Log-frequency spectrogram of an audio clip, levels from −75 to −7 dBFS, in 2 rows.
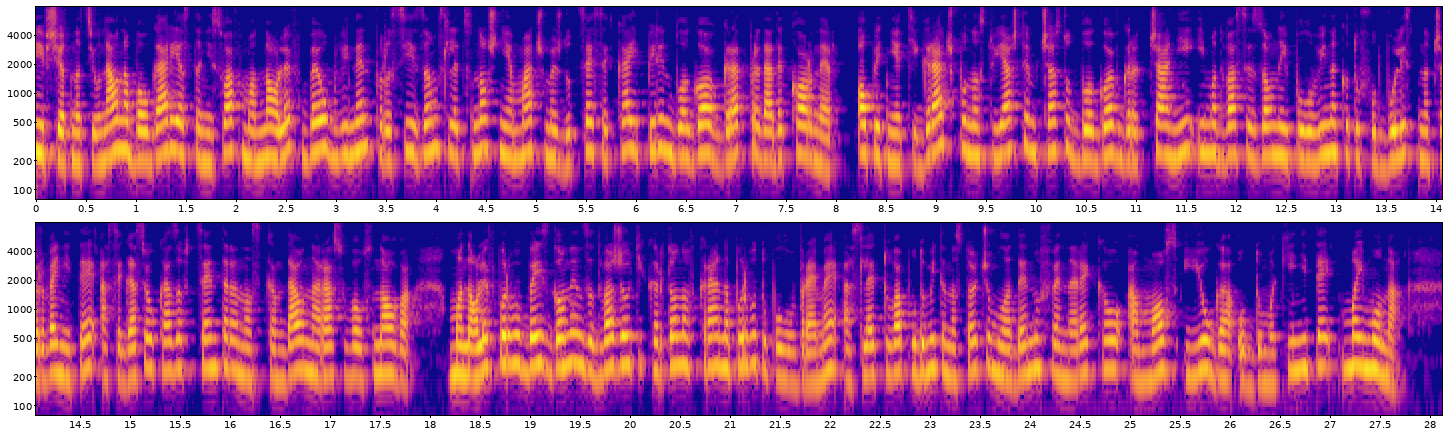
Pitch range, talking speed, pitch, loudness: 205-245 Hz, 160 wpm, 230 Hz, -19 LUFS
